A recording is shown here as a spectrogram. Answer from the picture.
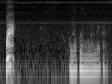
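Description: A short, loud, squawk-like cry just after the start, then a man's voice holding one drawn-out vowel from about a second and a half in.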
